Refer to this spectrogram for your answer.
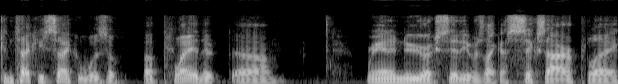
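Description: A man with an American accent speaks in a medium pitch. His pace is moderate and his pitch variation ordinary. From western Pennsylvania, Pittsburgh area. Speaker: rock musician. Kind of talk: interview. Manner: halting, many fillers.

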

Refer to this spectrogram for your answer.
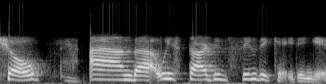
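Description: A woman with a Spanish accent, at a fairly slow pace. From Argentina. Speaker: TV host and media entrepreneur. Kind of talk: interview. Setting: live video webcast.

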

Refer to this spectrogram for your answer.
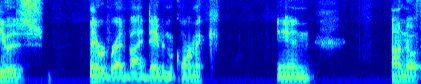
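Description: In a very clean recording with a silent background, the speaker talks with an American accent in a monotone, flat intonation. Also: man. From Iowa. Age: 20s. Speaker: bird dog trialer and hunter. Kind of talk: podcast interview.

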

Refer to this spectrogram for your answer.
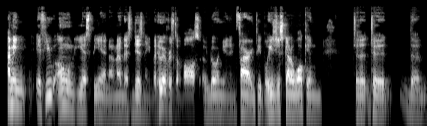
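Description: At a moderate pace, a man with a slight Southern US accent speaks in a medium pitch with ordinary pitch variation, recorded very cleanly against a silent background. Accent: Southern US accent, mild. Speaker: sports podcast host. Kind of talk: casual chat.

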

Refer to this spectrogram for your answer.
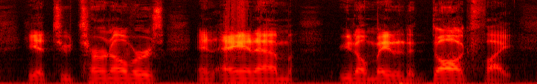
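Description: Audible room echo follows a man talking at a fairly quick pace. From Connecticut. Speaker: college football analyst. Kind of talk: casual chat.

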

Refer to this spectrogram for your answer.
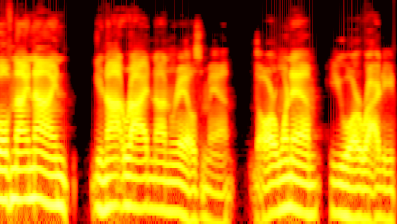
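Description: With an American accent, a man in a normal speaking voice talks at a fairly slow pace, at medium pitch with ordinary pitch variation, on a very clean recording with a silent background. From Minnesota, US Midwest. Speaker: motorcycle journalist. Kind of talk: casual chat.

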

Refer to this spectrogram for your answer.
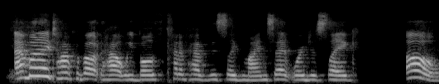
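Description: A woman with a normal speaking voice and an American accent, fairly high in pitch with ordinary pitch variation, at a fairly quick pace over a quiet background. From US Midwest. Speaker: podcast host. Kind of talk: casual chat.

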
